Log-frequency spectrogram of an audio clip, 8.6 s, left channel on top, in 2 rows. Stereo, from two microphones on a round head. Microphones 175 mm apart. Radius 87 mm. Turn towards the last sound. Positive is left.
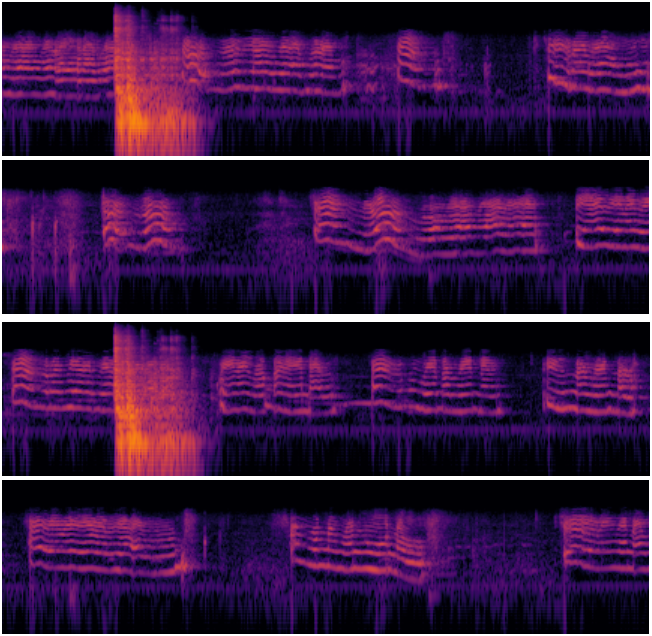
turn(degrees=-15)  # may be behind; listen again after turning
